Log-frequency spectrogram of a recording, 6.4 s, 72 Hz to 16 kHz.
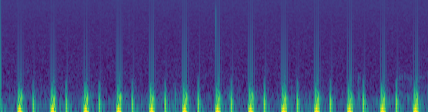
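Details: Person's own heart recorded while sitting in 100-degree heat during a heatwave: regular, fast, deep heartbeats at about 122 beats a minute, indicating tachycardia.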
